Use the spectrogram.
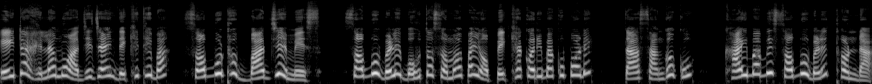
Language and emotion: Odia, angry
